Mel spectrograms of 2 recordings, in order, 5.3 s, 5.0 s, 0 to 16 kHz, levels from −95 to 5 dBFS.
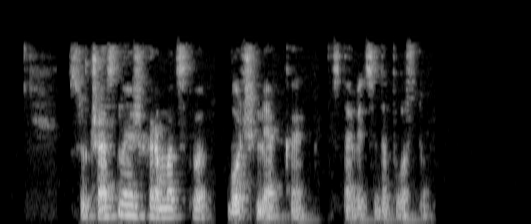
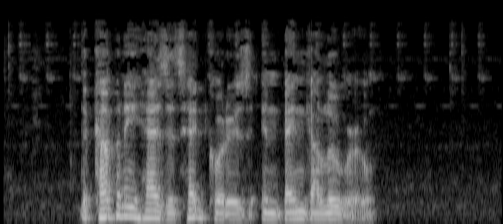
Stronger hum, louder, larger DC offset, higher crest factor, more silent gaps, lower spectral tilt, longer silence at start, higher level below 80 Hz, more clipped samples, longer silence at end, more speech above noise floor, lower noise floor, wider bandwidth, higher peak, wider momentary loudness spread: neither; first, -23 LUFS vs -27 LUFS; neither; about the same, 22 dB vs 24 dB; neither; second, -3.5 dB/octave vs -6 dB/octave; about the same, 0.7 s vs 0.8 s; about the same, -58 dBFS vs -56 dBFS; neither; second, 1.05 s vs 1.3 s; first, over 67 dB vs 38 dB; first, under -90 dBFS vs -64 dBFS; second, 7.8 kHz vs 11 kHz; about the same, -2 dBFS vs -4 dBFS; first, 13 LU vs 9 LU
